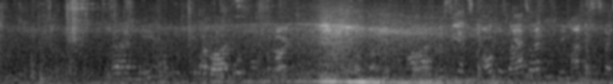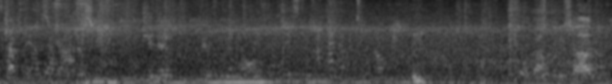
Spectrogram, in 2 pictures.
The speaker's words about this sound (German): Kein E-Auto. Bitte? Das ist aber kein E-Auto.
